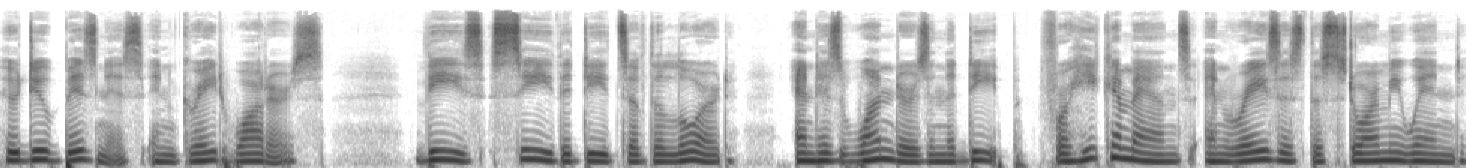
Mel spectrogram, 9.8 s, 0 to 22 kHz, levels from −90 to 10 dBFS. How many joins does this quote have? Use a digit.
1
